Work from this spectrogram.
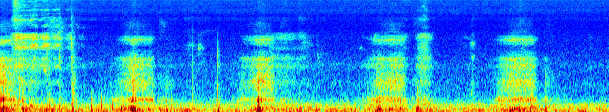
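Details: Handsome Jack, a sleeping Basset Hound, snoring indoors: deep, rasping snores with a wheezy hiss, repeating about every two and a half seconds, five breaths across the stretch.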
